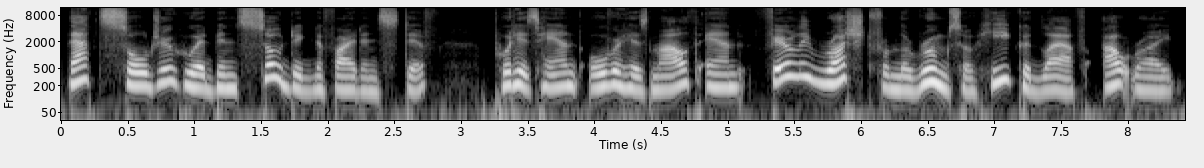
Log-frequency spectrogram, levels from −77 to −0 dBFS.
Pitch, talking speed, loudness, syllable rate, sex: 195 Hz, 185 wpm, -18 LUFS, 4.2 syllables/s, female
